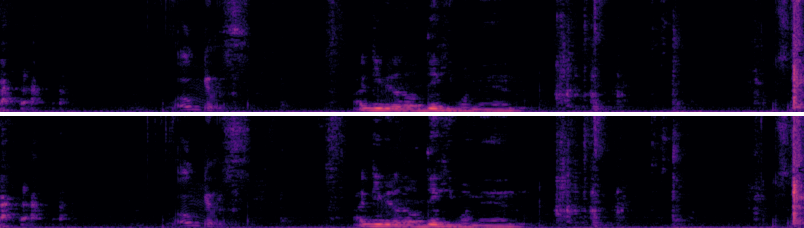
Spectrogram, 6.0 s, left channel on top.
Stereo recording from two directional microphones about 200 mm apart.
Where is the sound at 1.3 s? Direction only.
5° left (ahead or behind).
